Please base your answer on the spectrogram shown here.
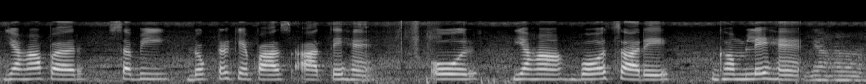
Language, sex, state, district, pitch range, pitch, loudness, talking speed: Hindi, female, Haryana, Rohtak, 225-245 Hz, 240 Hz, -17 LUFS, 105 wpm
